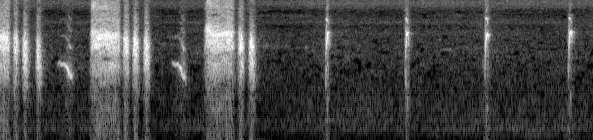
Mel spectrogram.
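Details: Long-tailed shrike in full song, used as a tutor for white-rumped shamas: harsh, buzzy rasping bursts mixed with short slurred notes, then isolated sharp clicks spaced about every half second.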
